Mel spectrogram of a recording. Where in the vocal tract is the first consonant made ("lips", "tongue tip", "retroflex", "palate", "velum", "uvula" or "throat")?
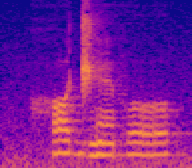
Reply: throat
